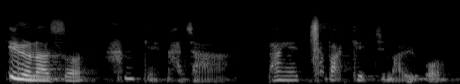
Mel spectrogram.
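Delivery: slow whisper, tender and intimate; whispered call. Acted. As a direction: breathe the invitation like a secret. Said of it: "주님이 말씀하시는 거예요".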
